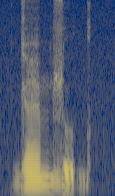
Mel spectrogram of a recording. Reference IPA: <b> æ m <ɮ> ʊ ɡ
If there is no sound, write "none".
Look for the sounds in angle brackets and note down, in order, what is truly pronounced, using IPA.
ɡ, ɮ

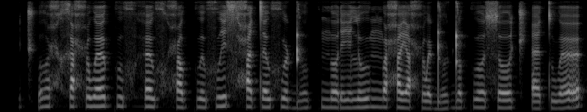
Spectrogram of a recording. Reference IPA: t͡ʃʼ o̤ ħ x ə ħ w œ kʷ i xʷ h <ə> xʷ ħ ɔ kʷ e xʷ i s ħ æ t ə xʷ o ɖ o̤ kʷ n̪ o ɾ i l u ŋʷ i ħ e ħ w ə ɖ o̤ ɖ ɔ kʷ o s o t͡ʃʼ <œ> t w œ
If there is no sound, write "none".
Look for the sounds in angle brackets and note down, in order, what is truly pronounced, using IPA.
œ, æ

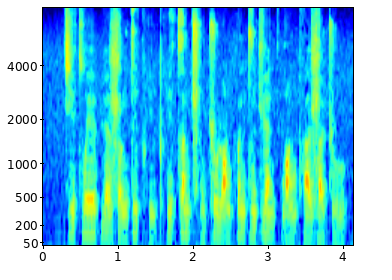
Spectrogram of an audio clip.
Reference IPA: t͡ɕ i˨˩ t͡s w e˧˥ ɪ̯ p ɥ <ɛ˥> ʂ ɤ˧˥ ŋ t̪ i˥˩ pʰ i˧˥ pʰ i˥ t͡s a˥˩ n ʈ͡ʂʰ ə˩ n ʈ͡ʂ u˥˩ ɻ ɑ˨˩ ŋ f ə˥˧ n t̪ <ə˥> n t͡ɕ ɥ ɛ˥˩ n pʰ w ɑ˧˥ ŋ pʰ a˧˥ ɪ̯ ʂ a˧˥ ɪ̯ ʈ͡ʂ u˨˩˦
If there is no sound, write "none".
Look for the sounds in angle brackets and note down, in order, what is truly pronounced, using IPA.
ɛ˨˩, ə˥˧

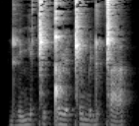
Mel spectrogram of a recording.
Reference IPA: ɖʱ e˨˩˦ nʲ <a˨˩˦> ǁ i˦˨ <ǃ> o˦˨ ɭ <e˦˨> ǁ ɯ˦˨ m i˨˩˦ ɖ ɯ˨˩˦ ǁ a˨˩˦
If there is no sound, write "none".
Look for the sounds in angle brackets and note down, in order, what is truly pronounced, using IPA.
a˨˩˦, ǃ, e˦˨

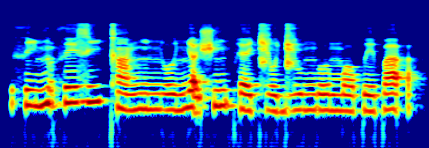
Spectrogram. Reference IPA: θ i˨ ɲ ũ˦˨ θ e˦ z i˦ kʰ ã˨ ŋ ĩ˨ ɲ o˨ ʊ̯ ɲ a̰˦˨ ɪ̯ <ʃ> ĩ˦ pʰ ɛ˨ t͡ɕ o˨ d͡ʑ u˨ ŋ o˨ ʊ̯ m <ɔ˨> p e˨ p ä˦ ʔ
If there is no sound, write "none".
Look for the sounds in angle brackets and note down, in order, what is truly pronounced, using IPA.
ʃ, ɔ˨

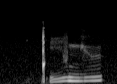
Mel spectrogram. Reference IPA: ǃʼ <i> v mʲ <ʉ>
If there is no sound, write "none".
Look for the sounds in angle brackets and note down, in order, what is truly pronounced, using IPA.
i, ʉ

